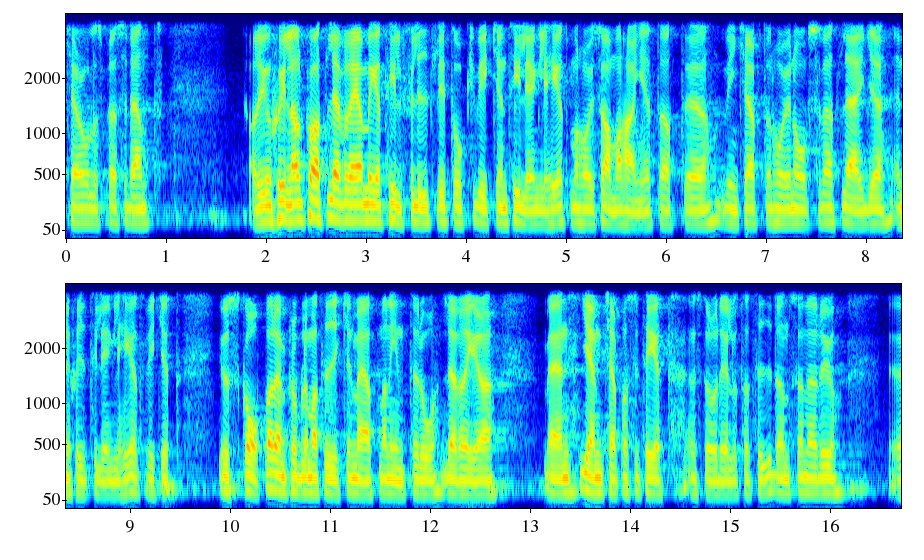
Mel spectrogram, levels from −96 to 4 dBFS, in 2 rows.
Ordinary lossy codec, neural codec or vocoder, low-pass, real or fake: none; none; 3.6 kHz; real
